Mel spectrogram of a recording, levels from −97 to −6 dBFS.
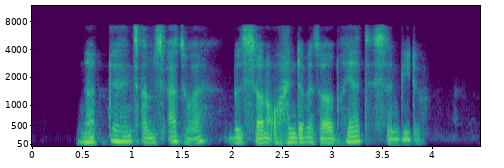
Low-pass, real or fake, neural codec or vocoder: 7.2 kHz; fake; codec, 16 kHz, 1.1 kbps, Voila-Tokenizer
